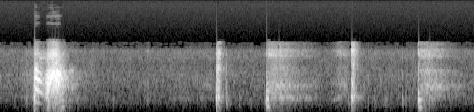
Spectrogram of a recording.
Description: This is the fit that happened after doing some dusting. Wav includes some loud sneezes, some stifles, muffled sneezing into tissues and nose blowing near the end.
